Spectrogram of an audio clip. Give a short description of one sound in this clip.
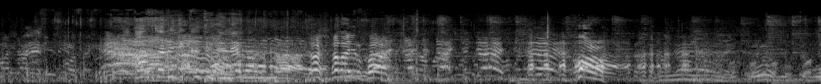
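A crowd of men shouts and cheers loudly.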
